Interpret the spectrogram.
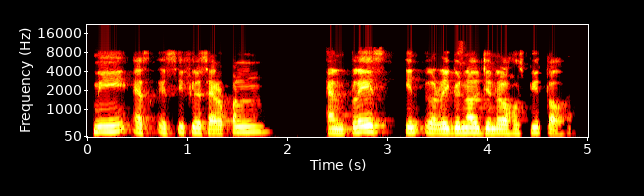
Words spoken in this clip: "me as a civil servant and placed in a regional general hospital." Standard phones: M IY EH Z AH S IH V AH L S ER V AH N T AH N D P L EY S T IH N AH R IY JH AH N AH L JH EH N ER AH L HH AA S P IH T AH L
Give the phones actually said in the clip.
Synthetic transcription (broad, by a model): M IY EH S AH S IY F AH L S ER F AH N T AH N P L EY S IH N AH R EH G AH N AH L JH EH N ER AH L HH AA S P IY T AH L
